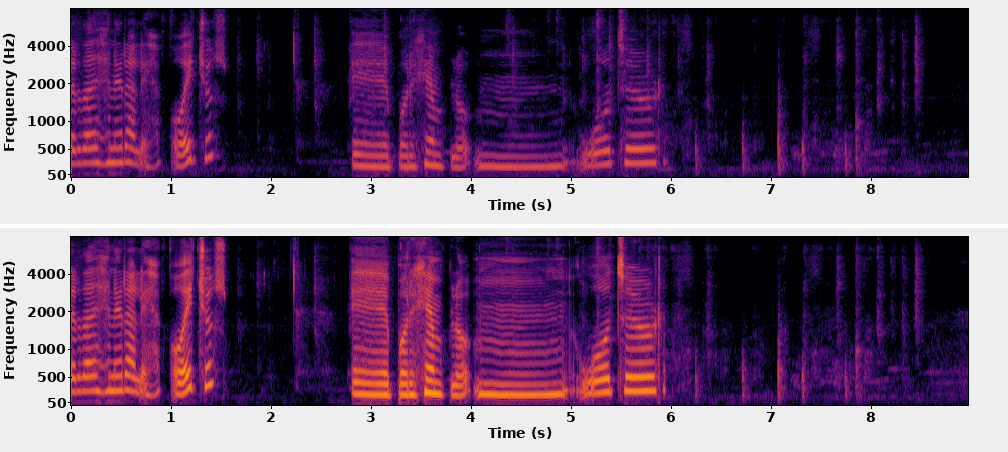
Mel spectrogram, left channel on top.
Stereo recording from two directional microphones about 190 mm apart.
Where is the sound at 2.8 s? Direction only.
45° right (ahead or behind).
